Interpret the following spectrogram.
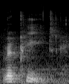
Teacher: the word repeat, the accent is on the second syllable, right? Peat.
